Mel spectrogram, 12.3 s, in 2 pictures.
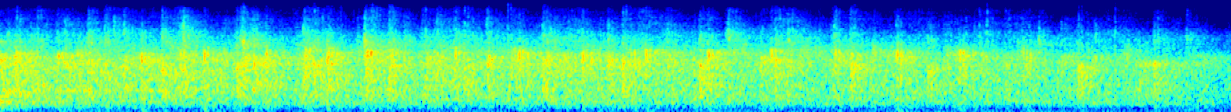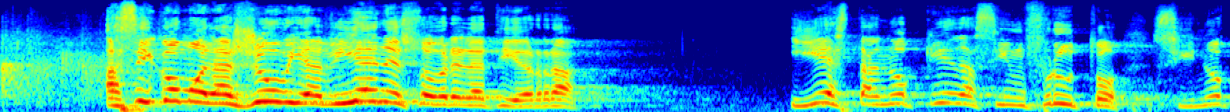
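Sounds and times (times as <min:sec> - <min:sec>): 
large crowd applauding: 0:00.0 - 0:07.2
speech: 0:06.7 - 0:09.1, 0:10.1 - 0:12.2.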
